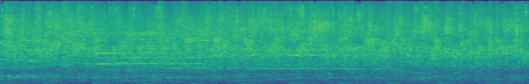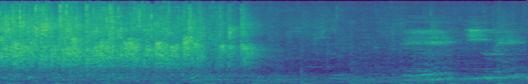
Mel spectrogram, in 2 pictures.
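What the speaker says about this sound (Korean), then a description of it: "박수 부탁드립니다." Guests at a Korean language school graduation ceremony give loud, dense applause that fills the hall for about eight seconds, then drops away, leaving faint room sounds and a few voices.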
